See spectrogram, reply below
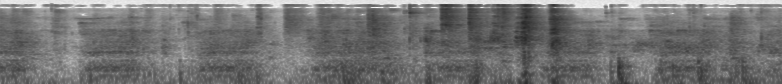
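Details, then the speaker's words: Play sneezing in dogs: short snorting sneeze bursts amid scuffling and soft vocal noises as Maxie and Pollux, an adopted dog who picked up play sneezing from Maxie, tussle in play. "The sneezing. Do y'all hear the sneezing? This is also something new. Maxie sneezes when he plays, and Pollux never did that."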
